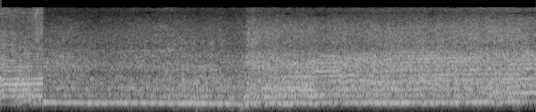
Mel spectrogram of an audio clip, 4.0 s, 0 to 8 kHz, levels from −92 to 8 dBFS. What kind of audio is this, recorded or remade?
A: recorded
